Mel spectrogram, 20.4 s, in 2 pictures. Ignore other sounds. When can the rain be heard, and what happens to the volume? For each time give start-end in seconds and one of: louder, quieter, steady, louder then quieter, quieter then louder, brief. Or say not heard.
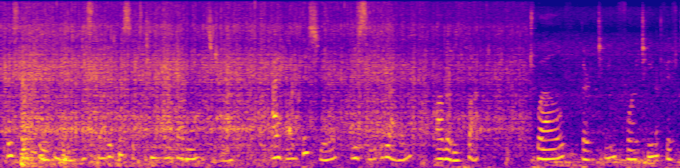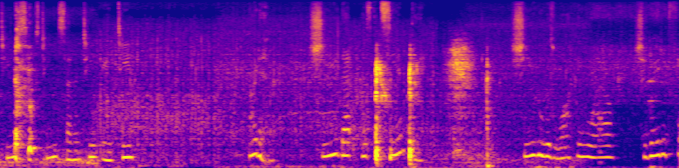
0.0-20.3 quieter.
